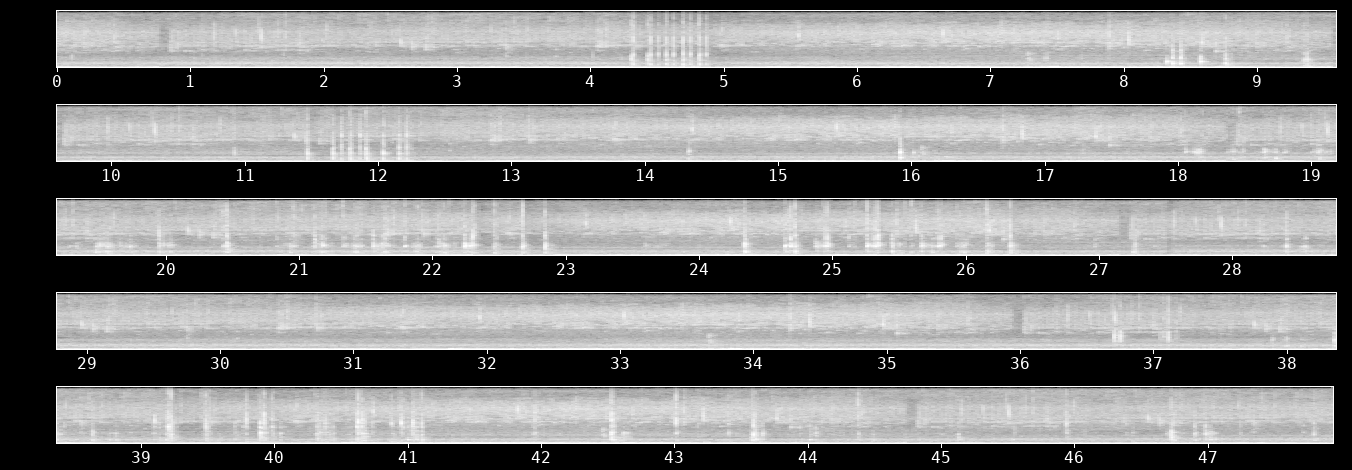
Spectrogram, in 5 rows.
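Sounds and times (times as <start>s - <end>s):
steady hiss: 0.0s - 47.9s
plastic toy cookware clicking: 4.3s - 5.0s, 8.2s - 9.6s, 10.9s - 12.5s, 15.9s - 16.3s, 17.9s - 28.8s, 36.6s - 47.9s.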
